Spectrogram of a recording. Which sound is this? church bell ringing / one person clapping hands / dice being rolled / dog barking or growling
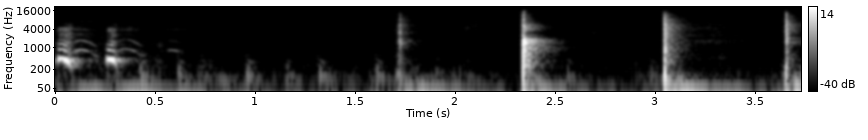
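one person clapping hands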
